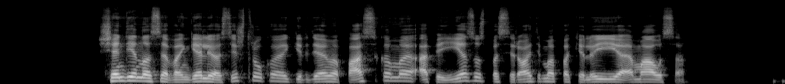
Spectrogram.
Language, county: Lithuanian, Alytus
